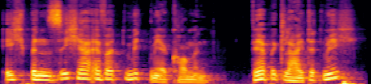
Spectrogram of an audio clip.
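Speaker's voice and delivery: put-on high, clear young deer. A narrator's reading. Young deer volunteers to ask the stag, clear-voiced. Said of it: "sagte Ulla mit klarer Stimme".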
